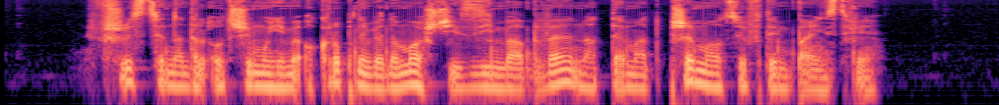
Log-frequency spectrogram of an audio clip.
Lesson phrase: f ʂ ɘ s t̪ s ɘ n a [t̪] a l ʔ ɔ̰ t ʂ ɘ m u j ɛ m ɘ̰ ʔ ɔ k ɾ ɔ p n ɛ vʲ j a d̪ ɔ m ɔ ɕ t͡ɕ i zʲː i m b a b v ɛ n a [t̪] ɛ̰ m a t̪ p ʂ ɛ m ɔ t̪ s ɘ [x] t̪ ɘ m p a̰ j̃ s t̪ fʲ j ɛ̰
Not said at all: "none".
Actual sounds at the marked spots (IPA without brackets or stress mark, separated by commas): d̪, t̪, f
